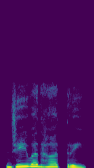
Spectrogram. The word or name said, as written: ಜೀವಧಾತ್ರಿ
